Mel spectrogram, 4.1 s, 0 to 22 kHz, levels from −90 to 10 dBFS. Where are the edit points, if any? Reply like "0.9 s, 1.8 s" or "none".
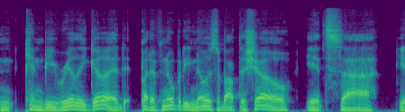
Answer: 3.0 s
